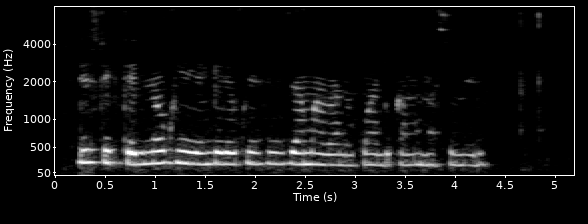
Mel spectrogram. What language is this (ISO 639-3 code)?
lug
